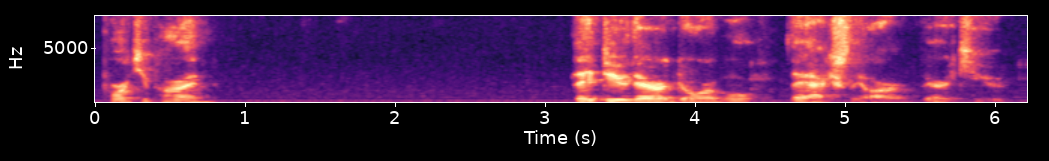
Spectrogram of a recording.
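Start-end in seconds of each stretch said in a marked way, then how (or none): 0.1-0.8 porcupine with a clear "kyu" in the middle; trying out pronunciation. Shown as a demonstration. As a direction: test porcupine as "por-kyu-pine". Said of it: "how do I say it?".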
